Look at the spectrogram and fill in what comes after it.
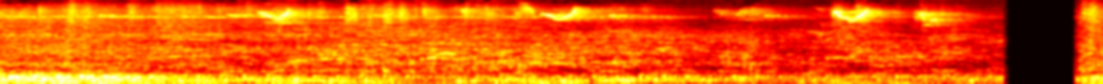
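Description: Faint, high, short bird chirp repeated three times, one about every second and a half to two seconds, over a low steady background rumble. The sound drops out briefly near the end.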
